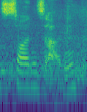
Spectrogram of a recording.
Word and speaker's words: Sounzan: Guys, I was definitely mispronouncing this station. It's called Sounzan and this is the last stop before you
